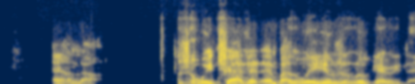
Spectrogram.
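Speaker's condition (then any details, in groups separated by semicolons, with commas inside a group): ALS; voice tires, needs rest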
